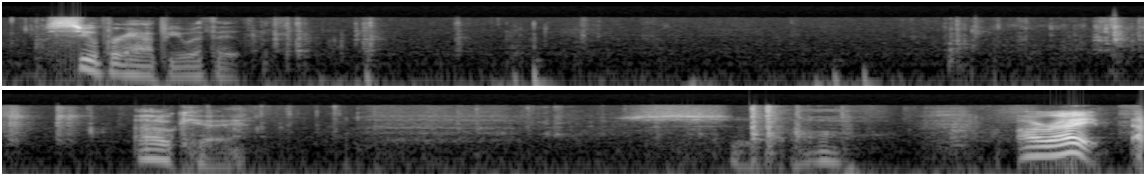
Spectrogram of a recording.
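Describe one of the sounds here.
A plastic box rustles and clicks in hands.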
